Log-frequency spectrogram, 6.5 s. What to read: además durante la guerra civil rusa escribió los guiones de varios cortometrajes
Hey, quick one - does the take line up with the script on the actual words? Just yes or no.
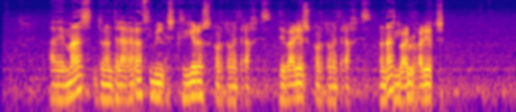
no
